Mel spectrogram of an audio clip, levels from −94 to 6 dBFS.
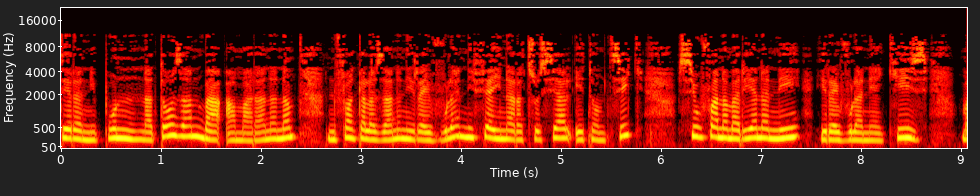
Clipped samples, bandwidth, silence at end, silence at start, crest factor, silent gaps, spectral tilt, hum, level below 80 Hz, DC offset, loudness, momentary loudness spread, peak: under 0.1%; 11.5 kHz; 0 s; 0 s; 14 dB; none; -4.5 dB/octave; none; -66 dBFS; under 0.1%; -23 LUFS; 7 LU; -10 dBFS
